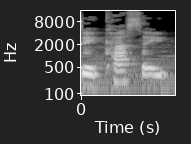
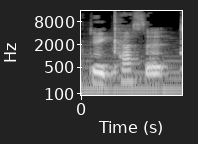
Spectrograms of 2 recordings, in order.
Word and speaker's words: decussate: In botany, the adjective which is pronounced decussate, or decussate, describes leaves that are arranged along the stem in pairs, with each pair at right angles to the pair above or below.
